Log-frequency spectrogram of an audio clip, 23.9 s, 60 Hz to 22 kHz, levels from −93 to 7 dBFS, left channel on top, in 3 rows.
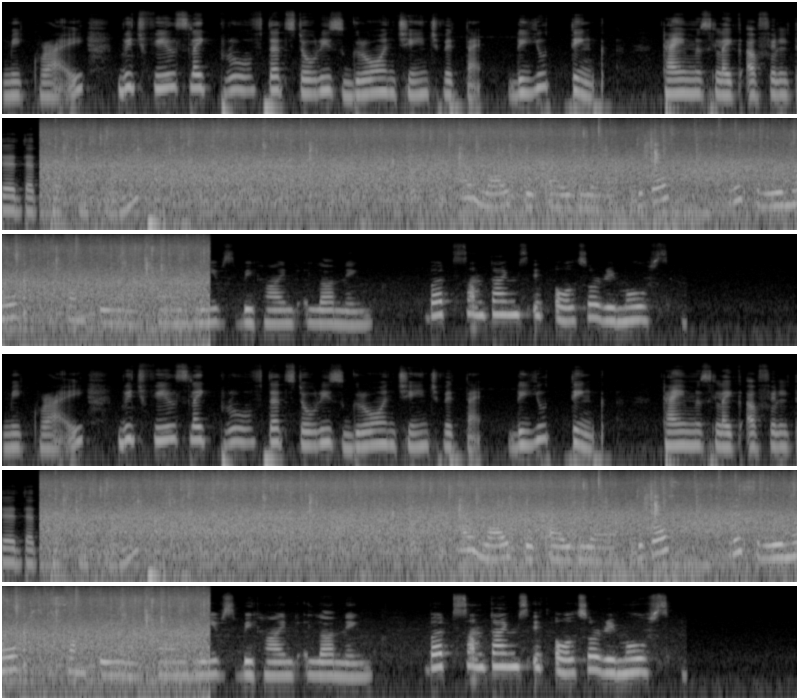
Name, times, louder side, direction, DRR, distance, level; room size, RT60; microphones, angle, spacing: voice 1, 0.0-4.8 5.1-5.9 6.6-9.5, left 1 dB, 15° left, 2.0 m, -38 dB
Rain, 8.3-18.0, right 2 dB, 10° right, 0.6 m, -28 dB
voice 2, 12.5-14.8 15.2-19.6 20.1-22.8, right 4 dB, 80° right, 0.8 m, -32 dB
head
